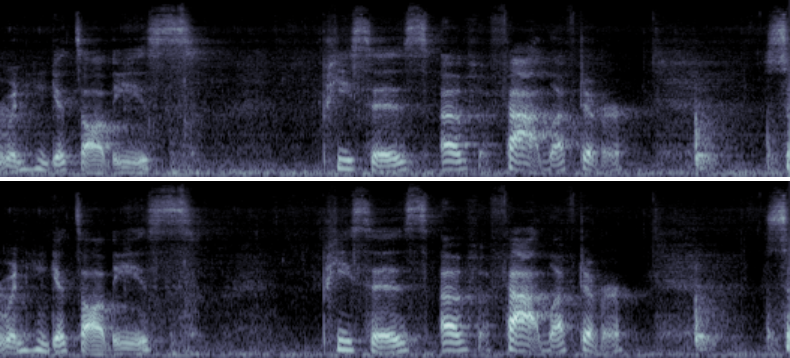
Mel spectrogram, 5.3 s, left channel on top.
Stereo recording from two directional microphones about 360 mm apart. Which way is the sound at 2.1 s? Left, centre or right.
Centre.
